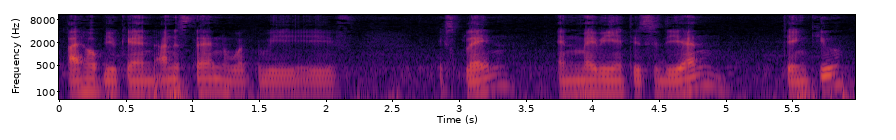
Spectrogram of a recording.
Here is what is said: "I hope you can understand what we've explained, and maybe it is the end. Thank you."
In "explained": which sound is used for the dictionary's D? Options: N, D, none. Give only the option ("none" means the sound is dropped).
none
